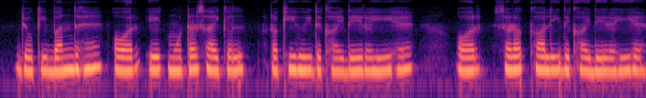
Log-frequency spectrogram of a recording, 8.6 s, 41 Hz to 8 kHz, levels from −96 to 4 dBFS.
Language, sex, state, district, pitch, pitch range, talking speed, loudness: Hindi, female, Chhattisgarh, Kabirdham, 185 Hz, 180-195 Hz, 165 wpm, -23 LUFS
